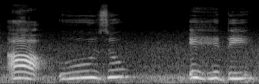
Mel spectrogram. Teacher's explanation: جیسا کہ آپ کو میں نے قاعدہ نمبر 1 میں ہی بتا دیا تھا کہ پہلا مخرج حمزہ اور ہا کا ہے. حمزہ ہا جو کہ شروع حلق یعنی سینے کے پاس سے نکلتے ہیں اور اس کے ساتھ ان کے اندر سے ہوا نکلتی ہے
